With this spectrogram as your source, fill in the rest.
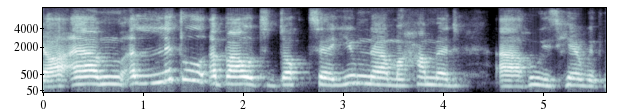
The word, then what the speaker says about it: Youmna: And I believe I'm pronouncing it correctly, Youmna.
